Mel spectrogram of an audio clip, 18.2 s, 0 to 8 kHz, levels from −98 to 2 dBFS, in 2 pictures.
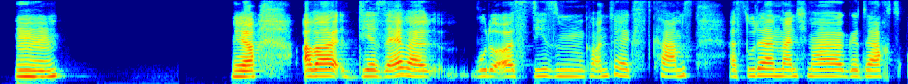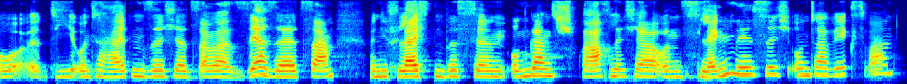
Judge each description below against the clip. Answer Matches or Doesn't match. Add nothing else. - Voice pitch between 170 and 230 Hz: Matches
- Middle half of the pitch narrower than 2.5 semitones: Matches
